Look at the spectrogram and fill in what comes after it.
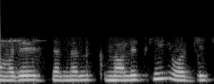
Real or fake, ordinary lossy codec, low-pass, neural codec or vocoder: real; none; 3.6 kHz; none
